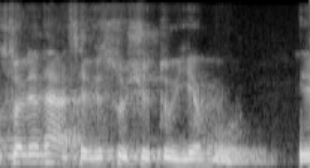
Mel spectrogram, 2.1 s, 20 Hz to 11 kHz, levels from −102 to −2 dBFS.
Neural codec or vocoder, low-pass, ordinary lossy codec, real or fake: vocoder, 22.05 kHz, 80 mel bands, WaveNeXt; 9.9 kHz; AAC, 64 kbps; fake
